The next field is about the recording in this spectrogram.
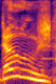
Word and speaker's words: Doge: Now I know it's pronounced Doge. – I have to say, I'm sorry. I'm sorry because I wondered the same thing, and I didn't want to admit it, but I wondered the same thing for a while. I mean, how do you pronounce this word? – I, I think everyone who says Doge is just saying it wrong, and they heard somebody say but the people who created Dogecoin are that's what they call it.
